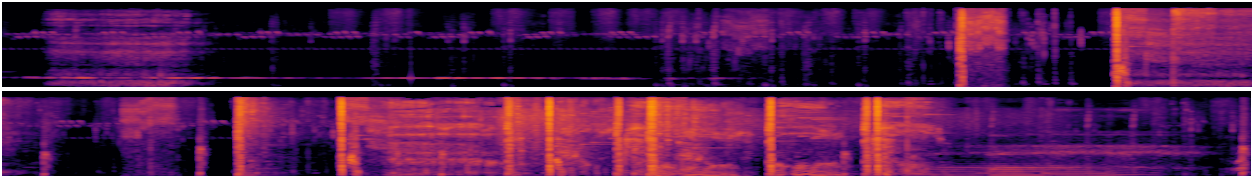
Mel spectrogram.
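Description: Zombies groan.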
